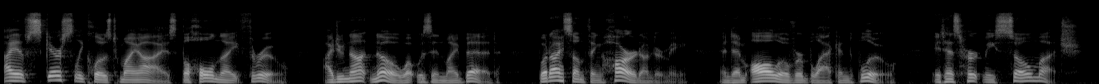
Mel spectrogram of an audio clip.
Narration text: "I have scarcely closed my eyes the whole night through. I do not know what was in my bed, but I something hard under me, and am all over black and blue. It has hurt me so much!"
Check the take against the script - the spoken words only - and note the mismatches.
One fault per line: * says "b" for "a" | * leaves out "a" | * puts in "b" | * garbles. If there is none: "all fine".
all fine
